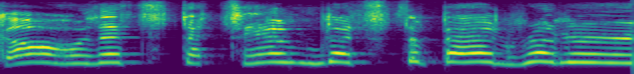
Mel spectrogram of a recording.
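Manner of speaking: very high, loud hysterical accusation; mock-delirious falsetto cry; delirious woman. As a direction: imitate a woman shrieking an accusation. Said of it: "she's all delirious".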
